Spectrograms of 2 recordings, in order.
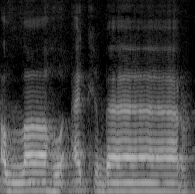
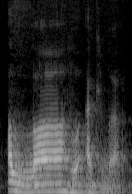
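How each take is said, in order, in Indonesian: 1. Vokal terakhir dari akbar dipanjangkan. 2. Vokal terakhir dari akbar dibaca pendek. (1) "tidak boleh dipanjangkan" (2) "itu pendek"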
